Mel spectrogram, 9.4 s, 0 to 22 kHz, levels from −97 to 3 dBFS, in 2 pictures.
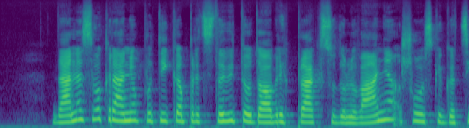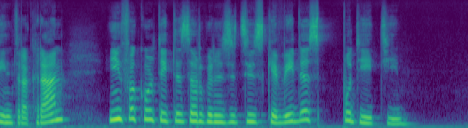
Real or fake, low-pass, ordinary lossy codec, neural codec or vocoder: fake; none; none; codec, 44.1 kHz, 7.8 kbps, Pupu-Codec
